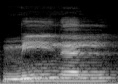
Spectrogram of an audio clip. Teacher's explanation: نون کو آگے ہم لام سے ملا لیں گے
